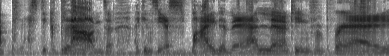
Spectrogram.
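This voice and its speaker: This is a put-on character voice with ordinary pitch variation. It moves at a moderate pace over clear background noise. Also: man, medium pitch for a man. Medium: game stream. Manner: gloomy, angsty.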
